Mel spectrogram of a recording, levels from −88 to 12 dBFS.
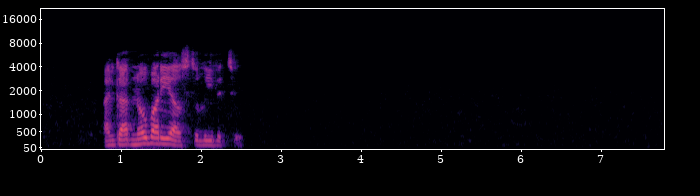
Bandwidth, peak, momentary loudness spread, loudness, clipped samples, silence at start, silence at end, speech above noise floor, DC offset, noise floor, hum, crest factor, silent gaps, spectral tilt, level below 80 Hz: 7.4 kHz; -14 dBFS; 13 LU; -33 LUFS; under 0.1%; 0.8 s; 5.3 s; 48 dB; under 0.1%; -81 dBFS; none; 24 dB; none; -3 dB/octave; -80 dBFS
